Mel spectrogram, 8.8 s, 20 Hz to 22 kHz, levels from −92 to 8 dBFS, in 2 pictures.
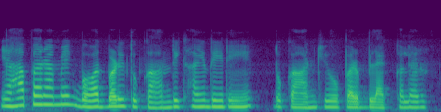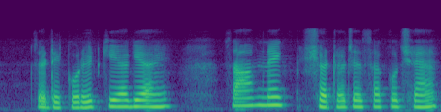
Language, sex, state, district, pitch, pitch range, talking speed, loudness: Hindi, female, Chhattisgarh, Korba, 220 Hz, 200-240 Hz, 175 wpm, -20 LUFS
